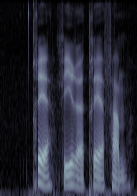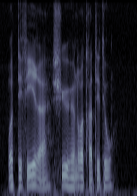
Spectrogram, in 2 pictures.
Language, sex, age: Norwegian, male, 33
